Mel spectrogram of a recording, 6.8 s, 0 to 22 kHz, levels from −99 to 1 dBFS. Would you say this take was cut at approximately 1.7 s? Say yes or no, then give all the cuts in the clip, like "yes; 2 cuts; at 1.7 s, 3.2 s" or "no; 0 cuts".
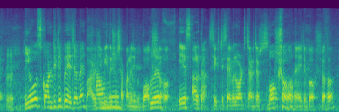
yes; 1 cut; at 1.7 s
